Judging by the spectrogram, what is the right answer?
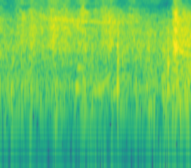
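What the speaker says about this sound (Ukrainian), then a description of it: "Красиво, бахкає по, по всьому місту, по всьому місту бахкає." New Year fireworks bang across a city, with scattered booms and crackles rolling in from a distance beneath a steady background wash.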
